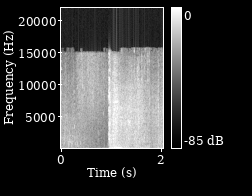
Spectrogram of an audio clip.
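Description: Water splashes under a motorcycle's wheels.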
